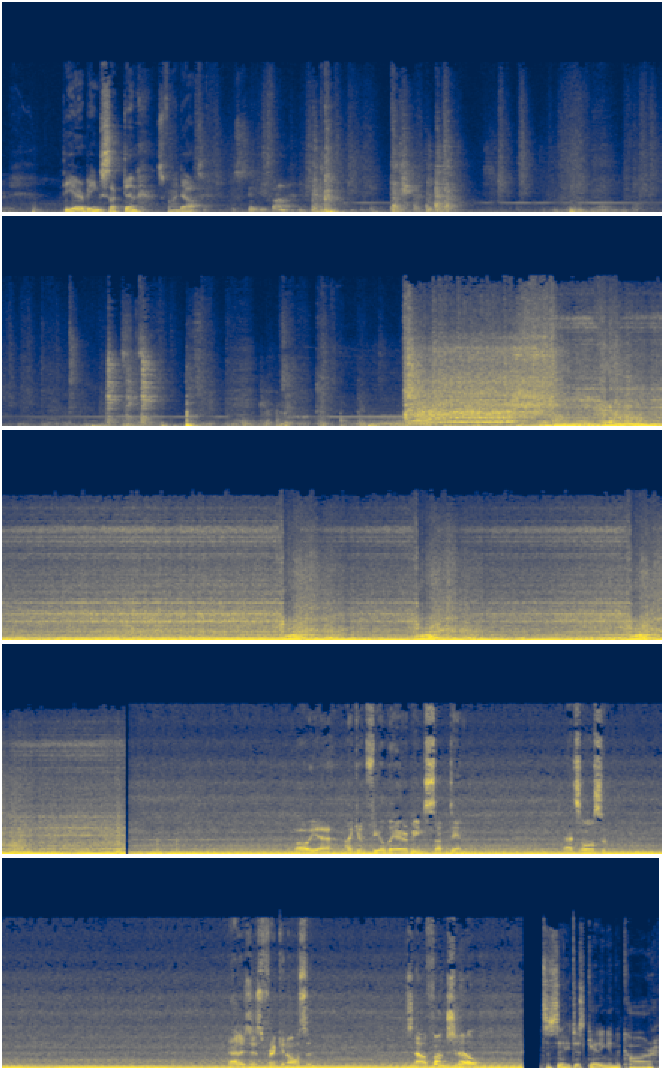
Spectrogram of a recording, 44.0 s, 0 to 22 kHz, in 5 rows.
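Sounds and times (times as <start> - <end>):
car engine starting and running: 13.4 - 42.2.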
